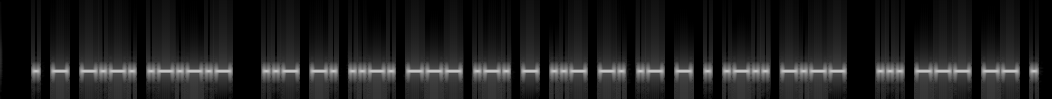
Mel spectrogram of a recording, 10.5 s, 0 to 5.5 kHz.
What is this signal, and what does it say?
Morse code, heard as a keyed tone, about 25 wpm, 600 Hz. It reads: ETC. UNFORTUNATELY SOME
